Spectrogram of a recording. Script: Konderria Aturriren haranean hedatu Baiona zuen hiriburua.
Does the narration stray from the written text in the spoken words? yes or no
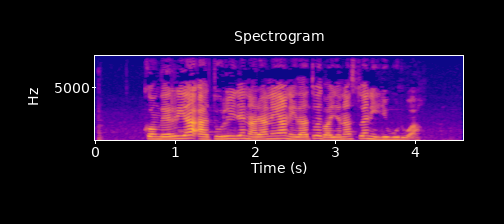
no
